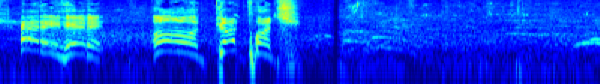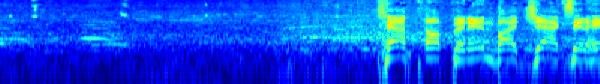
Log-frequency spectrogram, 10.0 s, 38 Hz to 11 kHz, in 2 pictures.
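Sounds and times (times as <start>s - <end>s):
players calling out: 0.0s - 10.0s.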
